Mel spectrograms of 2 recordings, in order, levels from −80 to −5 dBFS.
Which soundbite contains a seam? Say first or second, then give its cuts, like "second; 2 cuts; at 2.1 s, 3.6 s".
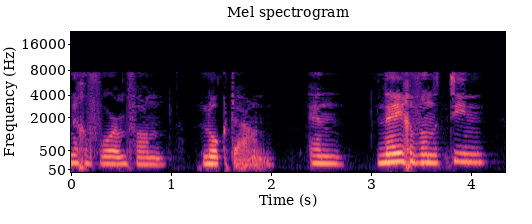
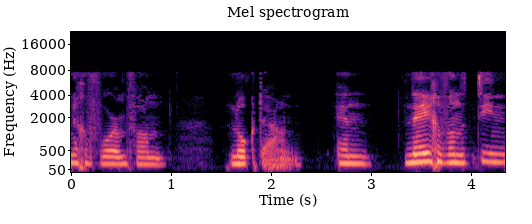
first; 1 cut; at 1.1 s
